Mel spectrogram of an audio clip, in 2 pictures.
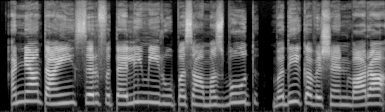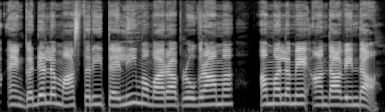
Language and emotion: Sindhi, neutral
